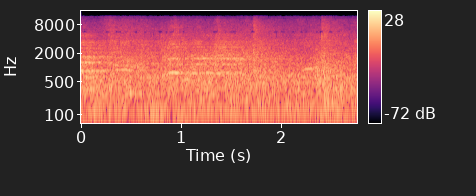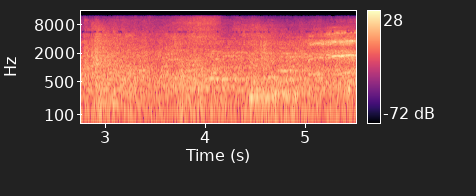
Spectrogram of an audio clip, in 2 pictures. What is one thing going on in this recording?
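Young players call out across a large echoing rink.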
